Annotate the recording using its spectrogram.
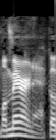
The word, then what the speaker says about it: Mamaroneck: Mamaroneck, I think. Mamaroneck.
